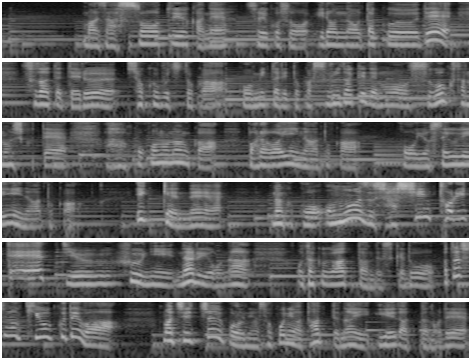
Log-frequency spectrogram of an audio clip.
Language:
Japanese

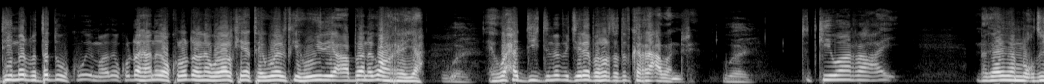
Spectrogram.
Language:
Arabic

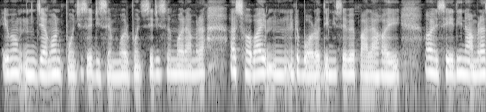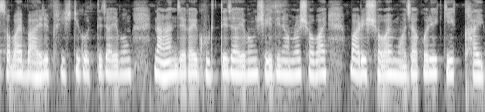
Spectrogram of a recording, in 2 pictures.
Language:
Bangla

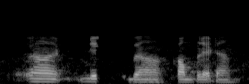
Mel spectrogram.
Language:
Gujarati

